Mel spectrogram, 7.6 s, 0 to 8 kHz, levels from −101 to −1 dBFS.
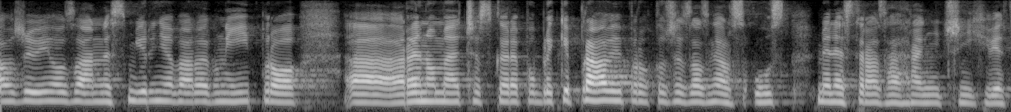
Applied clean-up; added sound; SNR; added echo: neural mask model Resemble Enhance denoiser.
